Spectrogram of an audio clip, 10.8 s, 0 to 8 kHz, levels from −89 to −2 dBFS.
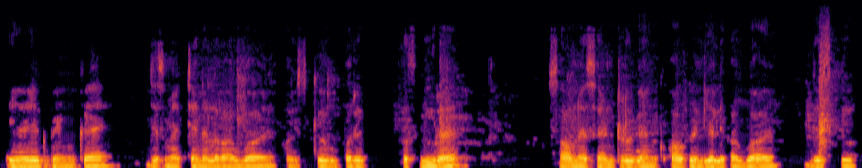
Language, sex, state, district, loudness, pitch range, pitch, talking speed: Hindi, male, Uttar Pradesh, Budaun, -16 LUFS, 130-140 Hz, 135 Hz, 140 wpm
